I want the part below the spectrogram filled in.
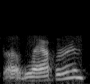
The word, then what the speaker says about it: labyrinth: I would say, I think the word you're trying to pronounce was labyrinth, is how... – Labyrinth. Okay. – Yeah. – So simple. So, labyrinth, just like it's written.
